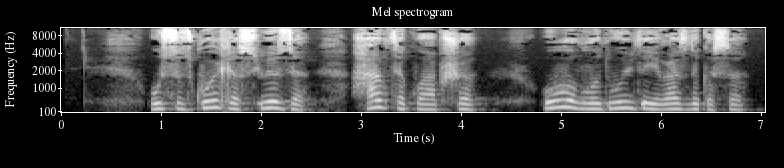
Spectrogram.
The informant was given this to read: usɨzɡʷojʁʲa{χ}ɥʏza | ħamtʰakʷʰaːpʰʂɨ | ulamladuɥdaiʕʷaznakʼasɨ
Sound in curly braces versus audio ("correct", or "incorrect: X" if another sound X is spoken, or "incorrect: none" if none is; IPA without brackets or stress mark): incorrect: s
